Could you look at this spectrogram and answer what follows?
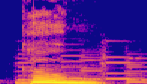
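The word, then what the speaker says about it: comb: مشط بالإنجليش يعني كوم كوم، البي اللي في آخر الكلمة سايلنت مش بننطقها.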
